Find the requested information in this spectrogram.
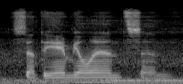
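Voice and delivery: ordinary talk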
